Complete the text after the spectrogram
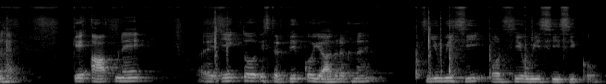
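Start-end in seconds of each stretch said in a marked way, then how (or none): none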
